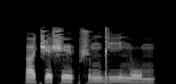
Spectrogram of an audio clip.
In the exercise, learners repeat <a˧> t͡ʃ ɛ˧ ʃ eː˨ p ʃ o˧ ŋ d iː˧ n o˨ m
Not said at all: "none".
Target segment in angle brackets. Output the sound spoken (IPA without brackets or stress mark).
a˧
